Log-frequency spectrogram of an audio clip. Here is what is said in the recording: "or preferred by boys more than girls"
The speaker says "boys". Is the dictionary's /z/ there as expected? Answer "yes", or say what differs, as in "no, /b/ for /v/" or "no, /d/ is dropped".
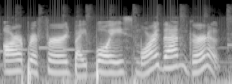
no, /s/ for /z/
